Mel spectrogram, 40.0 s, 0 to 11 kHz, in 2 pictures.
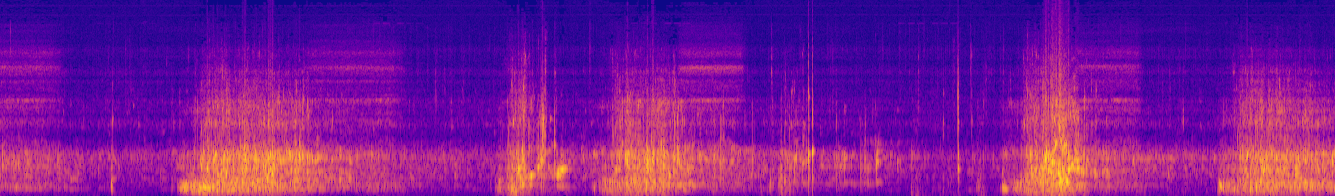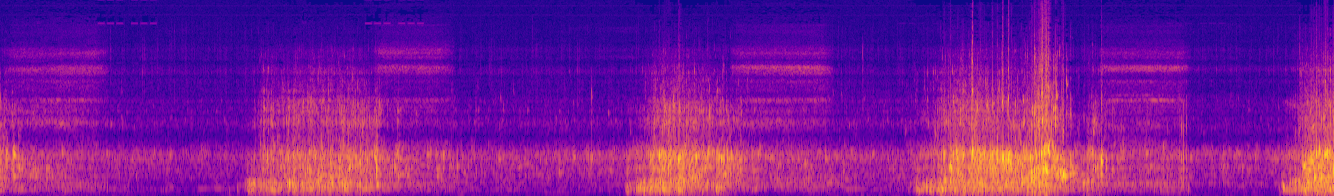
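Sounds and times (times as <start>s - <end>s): regulator inhale hiss: 0.0s - 1.6s, 4.6s - 6.4s, 10.0s - 11.4s, 16.0s - 17.8s, 20.1s - 21.9s, 25.6s - 27.2s, 30.9s - 33.2s, 36.5s - 38.6s
exhaled bubbles gurgling: 0.0s - 21.5s, 23.5s - 40.0s.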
